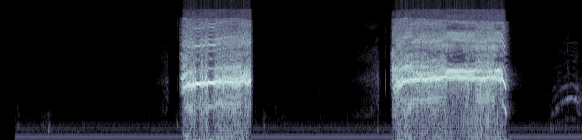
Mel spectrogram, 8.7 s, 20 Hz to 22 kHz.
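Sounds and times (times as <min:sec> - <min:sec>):
loud scream: 0:02.7 - 0:03.8, 0:05.8 - 0:07.7.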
